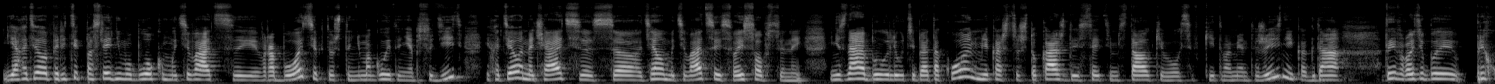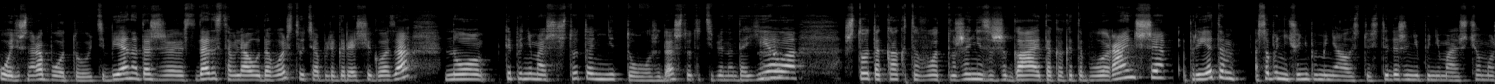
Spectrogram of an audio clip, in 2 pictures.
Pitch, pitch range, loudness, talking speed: 220 Hz, 205-250 Hz, -24 LUFS, 195 wpm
